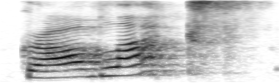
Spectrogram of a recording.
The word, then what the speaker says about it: gravlax: do you say that gravlax is how you say it in english it's actually a swedish word it's very strange to say it and with it like an english accent um but you know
